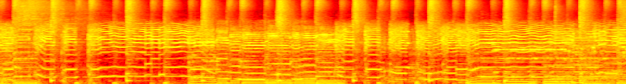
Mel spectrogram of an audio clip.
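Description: Background music led by an electric guitar, playing a melody with bending, wavering notes over a steady beat.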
